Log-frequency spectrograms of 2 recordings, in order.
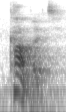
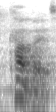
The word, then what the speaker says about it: cupboard: Like, for example, yeah, so I think this one, cupboard, yeah? Cupboard, yeah? So this p is not pronounced. Why? Because we have this b.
